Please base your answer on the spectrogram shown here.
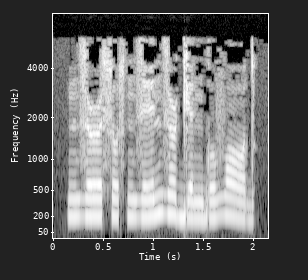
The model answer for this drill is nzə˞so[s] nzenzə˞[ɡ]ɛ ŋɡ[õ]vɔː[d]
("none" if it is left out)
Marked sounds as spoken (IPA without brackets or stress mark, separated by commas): s, ɡʲ, o, d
